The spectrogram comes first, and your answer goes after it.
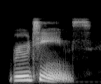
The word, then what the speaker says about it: routines: As a little tip, when you say routines, just emphasize the second syllable a bit like routines.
